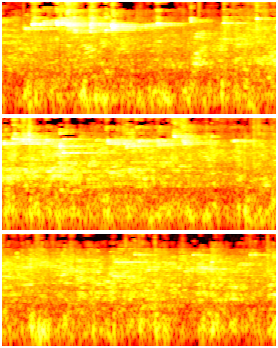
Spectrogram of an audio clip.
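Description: Several basketballs being dribbled and bounced on a hardwood gym floor, many overlapping thumps at irregular spacing, with short high sneaker squeaks and voices chattering in the background.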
